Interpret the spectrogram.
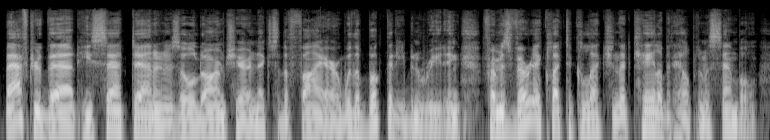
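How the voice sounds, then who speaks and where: Male narrator, lower register, scripted thriller audiobook, very dry sound. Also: animated, a little fast, hardly any pauses, no room sound.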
